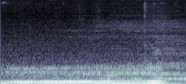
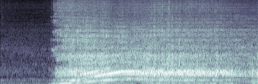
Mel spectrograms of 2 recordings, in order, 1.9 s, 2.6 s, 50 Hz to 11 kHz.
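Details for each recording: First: Toyota A90 Supra with a snapped, loose exhaust valve flange, before a new GTHAUS GTC exhaust is fitted: deep, steady droning hum with a faint buzzy vibration as the loose flange shakes with the exhaust pulses. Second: Toyota A90 Supra with a newly installed GTHAUS GTC exhaust, replacing the old one after its exhaust valve flange snapped: three sharp revs with a deep, crisp bark that winds down cleanly, no rattles or drone; healthy exhaust note.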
